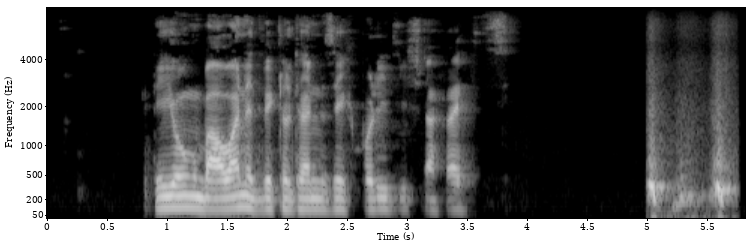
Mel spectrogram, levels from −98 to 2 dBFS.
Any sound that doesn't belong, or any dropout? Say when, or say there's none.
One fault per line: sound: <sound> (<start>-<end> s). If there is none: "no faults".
sound: whoosh (5.0-5.8 s)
